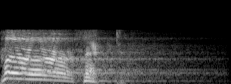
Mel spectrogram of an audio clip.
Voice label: peeeeeeeeeeeeeeeerfect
